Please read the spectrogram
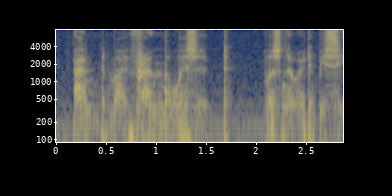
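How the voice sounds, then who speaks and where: The speaker is whispering. Noticeable background noise is present. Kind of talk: ASMR role-play storytelling.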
